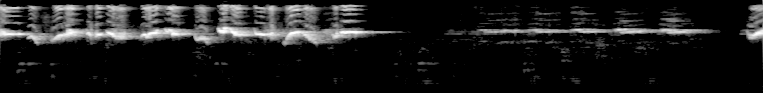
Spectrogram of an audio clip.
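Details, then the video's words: Robin in lively gacor song: a dense three-second stream of warbled, swooping notes, then a drawn-out thin whistle, then the song starts again at the end. Soft background rumble. "SUARA BURUNG ROBIN GACOR"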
